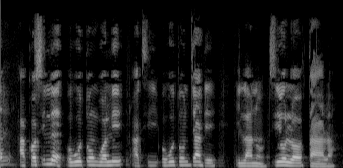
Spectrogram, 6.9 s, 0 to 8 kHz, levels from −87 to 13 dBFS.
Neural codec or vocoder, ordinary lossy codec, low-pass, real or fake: none; AAC, 32 kbps; 7.2 kHz; real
